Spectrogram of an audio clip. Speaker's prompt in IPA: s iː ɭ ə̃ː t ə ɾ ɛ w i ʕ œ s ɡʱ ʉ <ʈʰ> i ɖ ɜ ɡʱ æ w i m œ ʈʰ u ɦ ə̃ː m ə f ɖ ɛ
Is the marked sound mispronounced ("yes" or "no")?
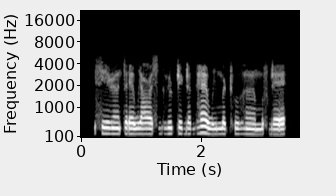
yes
